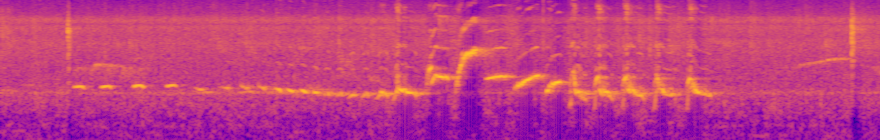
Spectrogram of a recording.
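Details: White-rumped shama singing in the afternoon, others answering; clear whistled notes, first a level series of short whistles, then a rapid run of loud rising and falling slurred phrases, ending with a faint whistle.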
